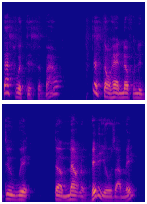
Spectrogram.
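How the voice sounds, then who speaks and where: A man's voice: medium pitch, sing-song, moderate pace. A male channel host giving an emphatic commentary rant, mocking critics with repeated rhetorical questions.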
